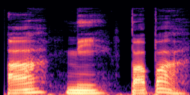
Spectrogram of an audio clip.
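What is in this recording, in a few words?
to my father, Spanish, male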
